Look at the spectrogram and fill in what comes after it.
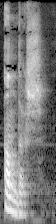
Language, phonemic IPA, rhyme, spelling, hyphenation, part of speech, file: Dutch, /ˈɑn.dərs/, -ɑndərs, anders, an‧ders, adjective / adverb, Nl-anders.ogg
- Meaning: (adjective) 1. predicative of ander 2. partitive of ander; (adverb) 1. otherwise 2. differently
